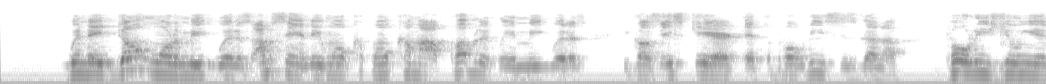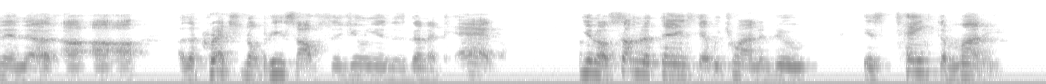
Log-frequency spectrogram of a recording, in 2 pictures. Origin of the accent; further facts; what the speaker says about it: Menlo Park, California, United States; also born or lived in East Palo Alto; And I grew up in Menlo Park and East Palo Alto before Facebook got here.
